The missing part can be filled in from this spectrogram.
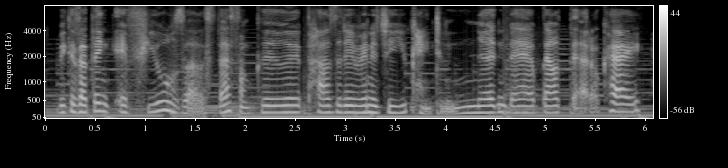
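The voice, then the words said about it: Country accent. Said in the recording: “all my country accent coming out”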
